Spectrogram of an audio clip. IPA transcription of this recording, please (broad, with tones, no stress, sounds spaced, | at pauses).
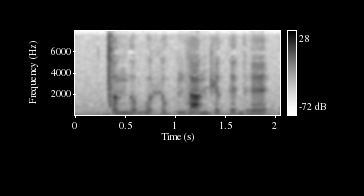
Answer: ǀ ə˨˩˦ ŋ ɡ ə˦ b u˨ ʃ u˥˨ k n z a˨˩˦ n d͡ʒ ɘ˨˦ k e˨ ɡ ɦ e˨˦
